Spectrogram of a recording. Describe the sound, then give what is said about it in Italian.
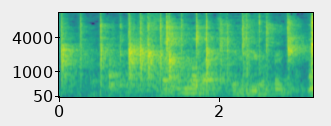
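Scattered hand claps as people applaud a guest, sparse sharp slaps breaking through ongoing talk. “Ma e facciamo un applauso a questa ragazza.”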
